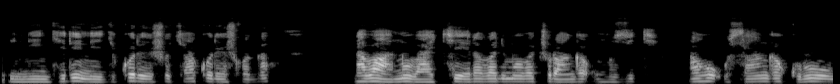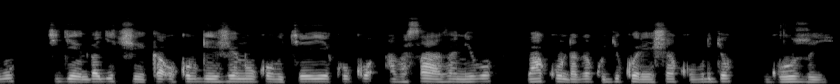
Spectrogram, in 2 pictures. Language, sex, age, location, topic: Kinyarwanda, male, 25-35, Musanze, government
